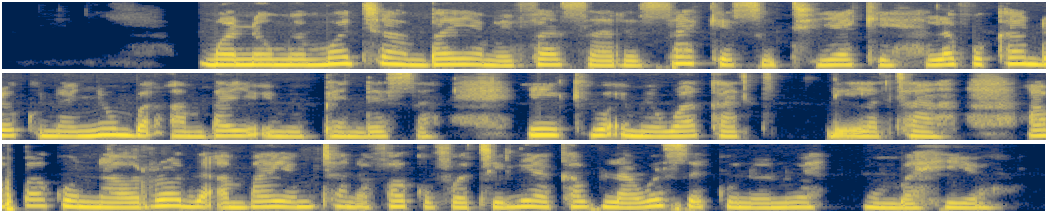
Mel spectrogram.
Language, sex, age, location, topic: Swahili, female, 18-24, Nakuru, finance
